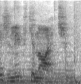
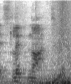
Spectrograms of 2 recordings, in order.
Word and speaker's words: Slipknot: Então, aquela banda de rock famosa não é Slipknot que se fala, é Slipknot.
